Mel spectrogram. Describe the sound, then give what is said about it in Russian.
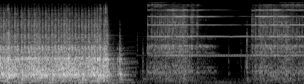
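A telephone bell rings loudly and harshly for about a second, then stops. Steady electronic phone-line tones follow in two bursts. No one speaks. “понадобилось срочно позвонить своему приятелю. Для этого ему и пришлось сначала изобрести телефон.”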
